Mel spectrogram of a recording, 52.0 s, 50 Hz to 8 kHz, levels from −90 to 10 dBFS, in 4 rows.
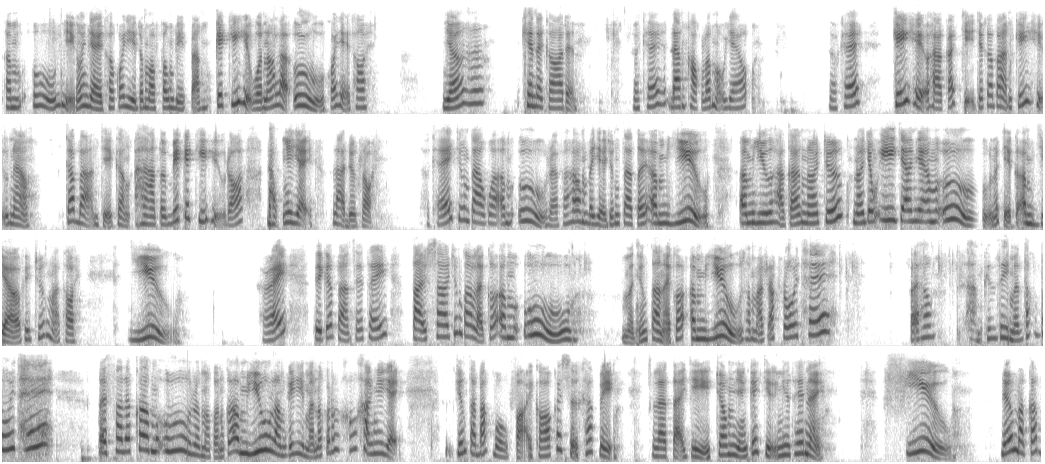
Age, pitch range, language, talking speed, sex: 20-39, 230-320 Hz, Vietnamese, 210 wpm, female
